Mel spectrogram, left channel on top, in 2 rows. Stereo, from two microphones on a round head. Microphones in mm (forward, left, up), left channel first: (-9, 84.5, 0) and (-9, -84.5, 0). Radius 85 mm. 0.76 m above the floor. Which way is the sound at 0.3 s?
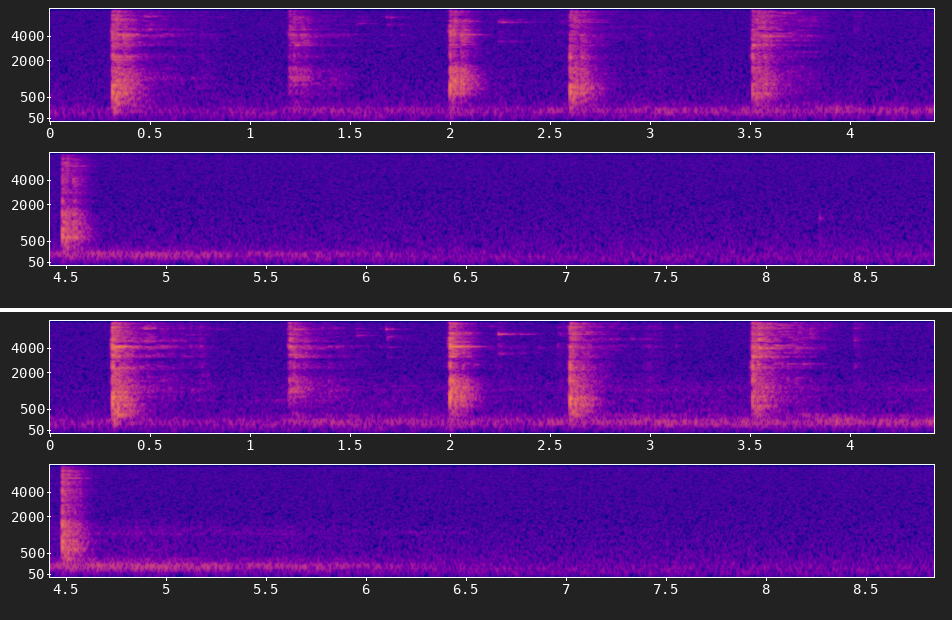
30° right (ahead or behind).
